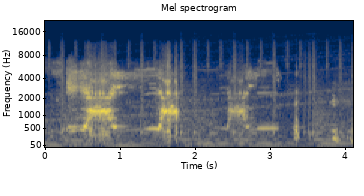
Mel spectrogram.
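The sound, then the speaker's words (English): A person whistles and warbles in imitation of a bird, giving three shrill, wavering calls with short pauses between, then a few softer chirps and clicks. “Bird, got, that's my bird noise. Let's hear it one more time.”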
